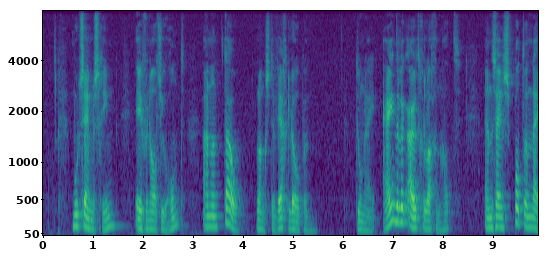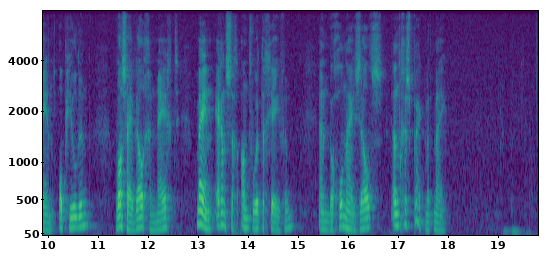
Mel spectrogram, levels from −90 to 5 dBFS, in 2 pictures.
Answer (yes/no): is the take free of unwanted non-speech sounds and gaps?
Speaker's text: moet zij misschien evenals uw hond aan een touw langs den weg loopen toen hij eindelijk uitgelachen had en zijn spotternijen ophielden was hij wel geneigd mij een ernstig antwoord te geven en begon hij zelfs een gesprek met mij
yes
